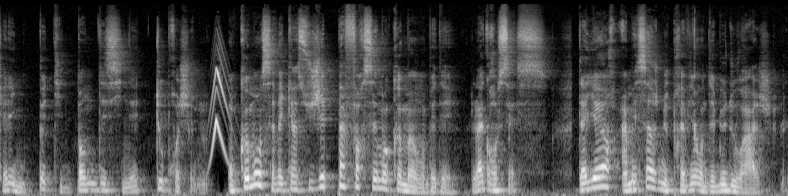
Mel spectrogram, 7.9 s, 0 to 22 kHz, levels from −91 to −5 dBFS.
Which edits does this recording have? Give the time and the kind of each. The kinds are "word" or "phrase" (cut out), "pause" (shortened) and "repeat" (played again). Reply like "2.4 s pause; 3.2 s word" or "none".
5.7 s pause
